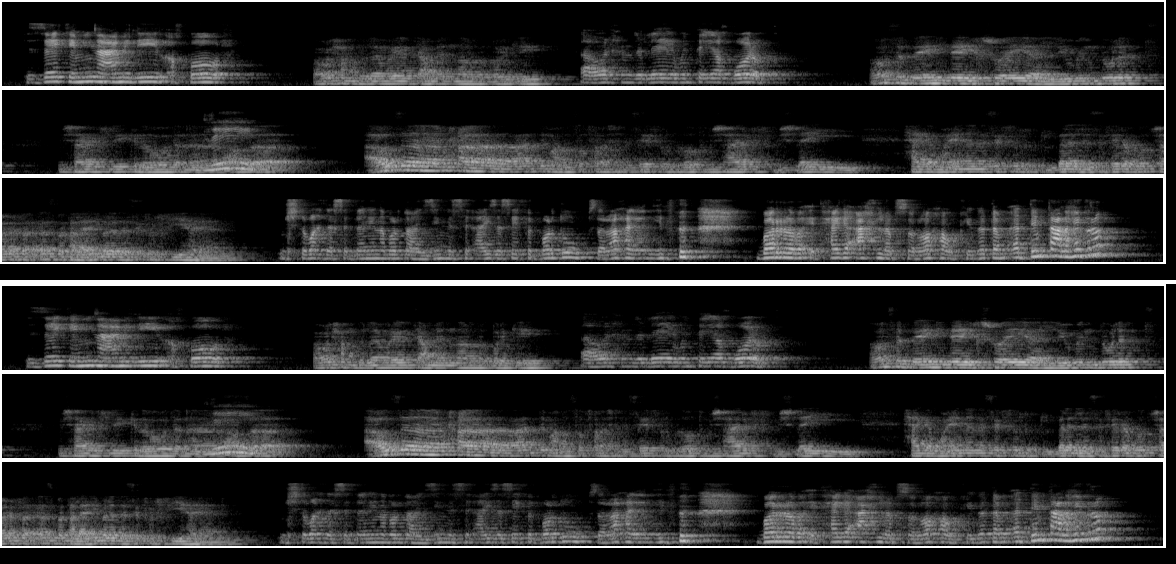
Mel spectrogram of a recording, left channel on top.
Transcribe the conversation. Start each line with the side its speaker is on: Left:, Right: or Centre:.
Left: ازيك يا مينا عامل ايه الاخبار
Right: اه الحمد لله يا ماريا انت عامله ايه النهارده اخبارك ايه
Left: اهو الحمد لله وانت ايه اخبارك
Right: اه صدقيني دايخ شويه اليومين دولت مش عارف ليه كده هوت انا
Left: ليه
Right: عاوزه عاوزه اروح اقدم على سفر عشان اسافر وكده اهوت، مش عارف مش لاقي حاجه معينه انا اسافر البلد اللي اسافرها وكده مش عارف اثبت على اني بلد اسافر فيها يعني
Left: مش لوحدك صدقني انا برضو عايزين نس... عايزه اسافر برضو بصراحه يعني <laughs> بره بقت حاجه احلى بصراحه وكده طب قدمت على هجره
